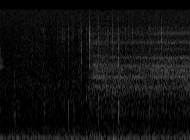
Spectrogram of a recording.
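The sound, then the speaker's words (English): Typing on a computer keyboard: a faint, steady run of many light key clicks at an uneven rhythm, with no talking. “Yeah, I'm gonna type it in right now.”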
